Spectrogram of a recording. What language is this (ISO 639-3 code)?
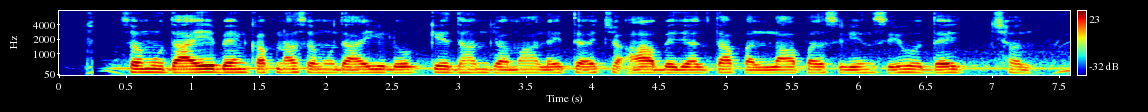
mai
